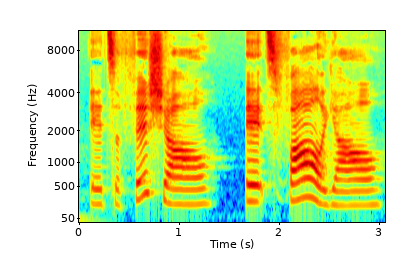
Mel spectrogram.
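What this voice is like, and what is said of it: Put-on country accent. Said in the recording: “I do appreciate the country accent... That was a nice touch.”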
